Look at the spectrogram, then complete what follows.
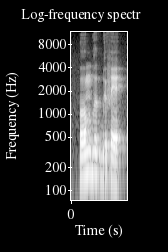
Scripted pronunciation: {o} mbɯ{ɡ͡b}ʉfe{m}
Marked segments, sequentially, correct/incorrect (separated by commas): correct, correct, incorrect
